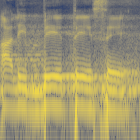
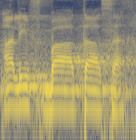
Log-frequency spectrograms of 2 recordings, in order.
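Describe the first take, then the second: First: The letter names end in an 'e' vowel. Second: The letter names end in an 'a' vowel. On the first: This is the older way of reading. "আগে আপনারা পড়তেন" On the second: This is the current way of reading. "এখন আমরা কি পড়ি?"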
